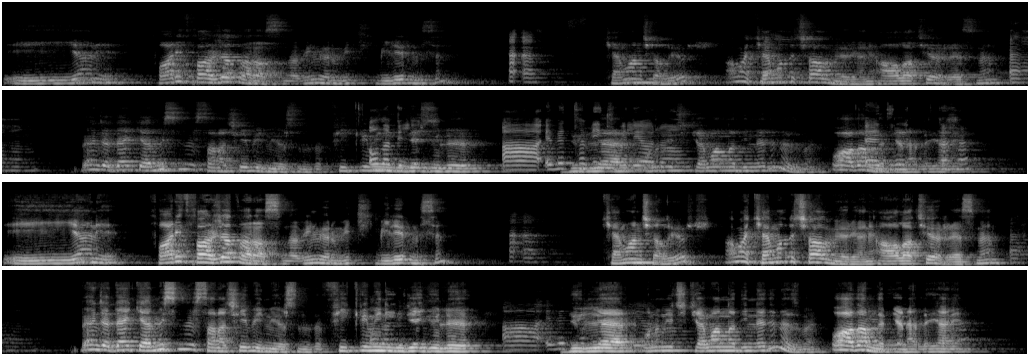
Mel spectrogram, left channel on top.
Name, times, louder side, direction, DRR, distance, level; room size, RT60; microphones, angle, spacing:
voice 1, 0.0-1.2 1.6-4.5 6.0-10.0 11.0-15.1 15.9-19.9, right 9 dB, 90° right, 0.3 m, -23 dB
voice 2, 5.1-5.4 7.6-8.1 10.1-10.6 13.9-14.4 15.3-17.2 18.9-19.3 19.6-19.9, left 5 dB, 70° left, 0.5 m, -32 dB
14.0 x 7.9 x 2.3 m
head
